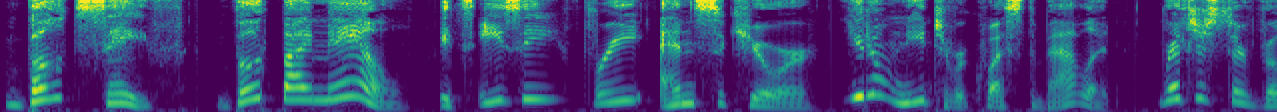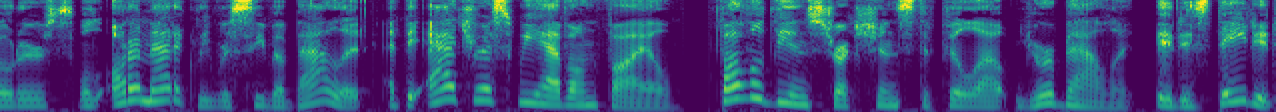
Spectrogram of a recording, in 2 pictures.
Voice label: Elections Ad; Maryland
